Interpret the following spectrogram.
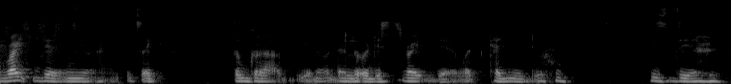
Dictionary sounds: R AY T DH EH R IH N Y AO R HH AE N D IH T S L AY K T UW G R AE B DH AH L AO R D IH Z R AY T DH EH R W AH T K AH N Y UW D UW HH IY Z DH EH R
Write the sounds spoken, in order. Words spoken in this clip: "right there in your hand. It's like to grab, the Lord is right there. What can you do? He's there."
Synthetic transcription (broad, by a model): R AY T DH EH R IH N Y AO R HH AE N D IH T S L AY K T UW G R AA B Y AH N AO L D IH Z R AY T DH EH R W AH T K AH N Y UW D UW HH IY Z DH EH R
